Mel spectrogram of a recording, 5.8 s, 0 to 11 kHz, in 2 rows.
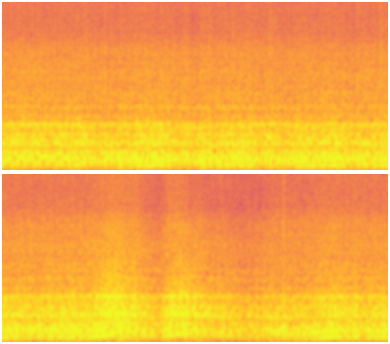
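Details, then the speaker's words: Turbocharged BMW M50/M52 engine, first start after new high-output coils and 4 bar MAP sensor, fuel pressure 3.5 bar, coolant missing: steady, even, mean-sounding engine note holding high at about 1300 rpm; high idle. "Yeah the idle is totally different. it was 1300 RPM first. Yeah the idle was quite high."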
